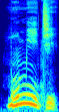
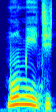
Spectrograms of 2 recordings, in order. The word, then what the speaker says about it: 紅葉: 歯と書きますでも何々がりがつく時だけは読み方はもみじです高洋と書いてもみじと読むんですだから紅葉狩りとは読みませんもみじ狩りこれ気をつけてくださいねそうこのもみじ狩り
